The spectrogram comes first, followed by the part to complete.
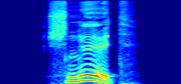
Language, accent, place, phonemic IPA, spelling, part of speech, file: German, Germany, Berlin, /ʃnøːt/, schnöd, adjective, De-schnöd.ogg
- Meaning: alternative form of schnöde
